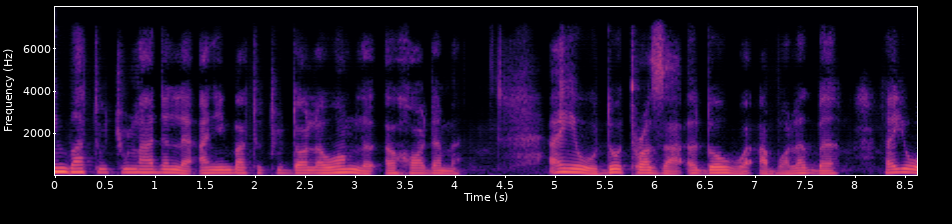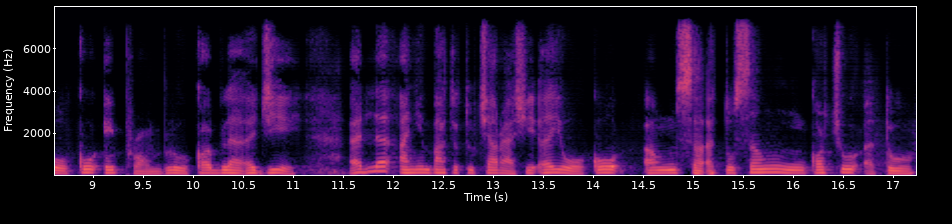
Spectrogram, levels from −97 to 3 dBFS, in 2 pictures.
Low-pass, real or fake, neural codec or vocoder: 7.2 kHz; fake; codec, 16 kHz, 1 kbps, X-Codec, WavLM features, trained on Multilingual LibriSpeech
